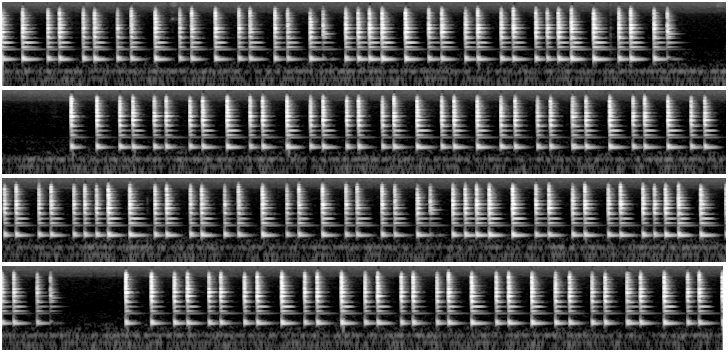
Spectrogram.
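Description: Added backing track of rapid, evenly repeated metallic strikes on one bell-like pitch, like a cowbell, with two short breaks: about a second long some seven seconds in, and a shorter one about twenty-two seconds in.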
